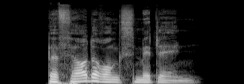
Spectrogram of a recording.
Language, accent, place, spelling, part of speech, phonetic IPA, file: German, Germany, Berlin, Beförderungsmitteln, noun, [bəˈfœʁdəʁʊŋsˌmɪtl̩n], De-Beförderungsmitteln.ogg
- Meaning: dative plural of Beförderungsmittel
